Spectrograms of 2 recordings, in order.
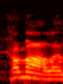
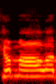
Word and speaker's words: Kamala: Kamala, like a comma.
